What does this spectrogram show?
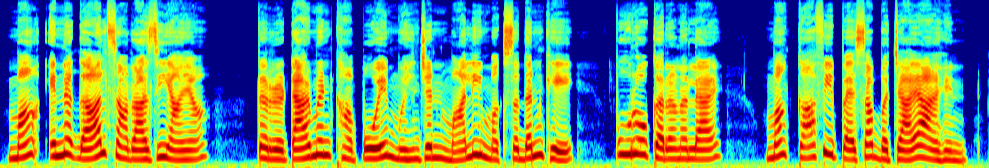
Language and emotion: Sindhi, happy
